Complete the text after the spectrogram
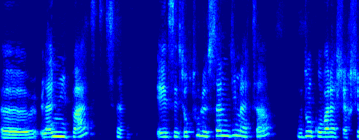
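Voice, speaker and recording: A woman's high-pitched voice with lively intonation at a fairly slow pace. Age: 30s. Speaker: mother of diabetic twins. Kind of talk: testimony. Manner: hesitant, many fillers.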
